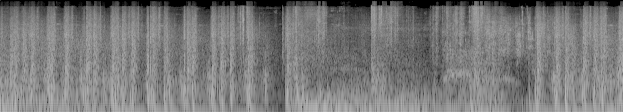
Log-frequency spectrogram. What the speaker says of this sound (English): I'm sorry, it's a shotgun.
